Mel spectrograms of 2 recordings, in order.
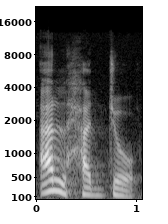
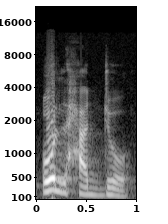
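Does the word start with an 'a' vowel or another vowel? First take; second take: a vowel; other vowel. First: The word begins with the vowel a. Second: The word begins with a vowel other than a. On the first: The speaker calls it right. "فتحه بدهیم یا زر یا زبر بدهیم" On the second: The speaker calls it wrong. "یا میگین الحجو، نه"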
